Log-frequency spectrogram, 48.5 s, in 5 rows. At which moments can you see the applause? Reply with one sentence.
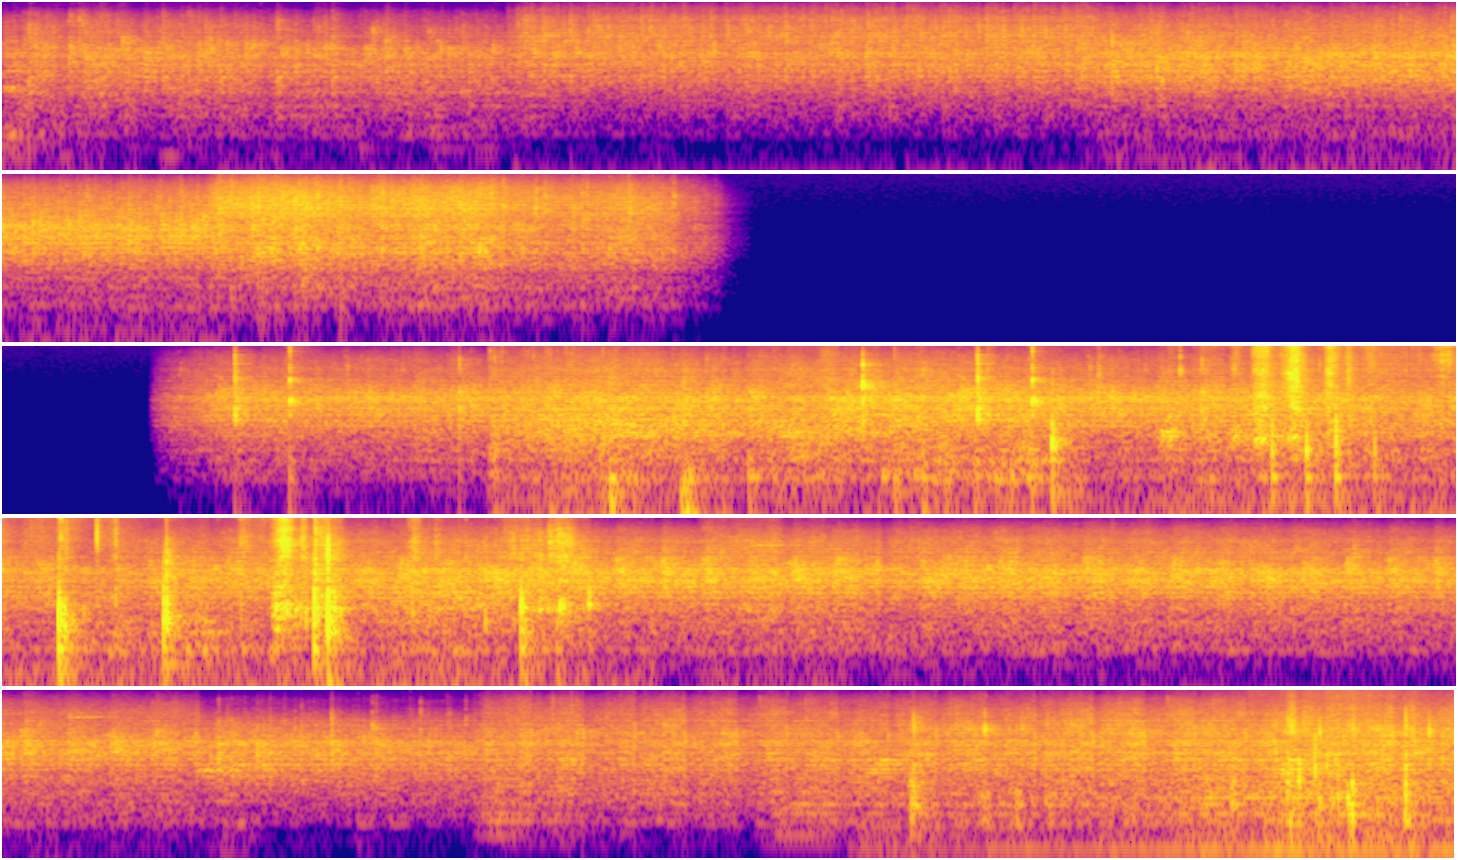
The applause can be heard from 0.0 to 14.4 s and from 20.4 to 48.4 s.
